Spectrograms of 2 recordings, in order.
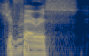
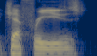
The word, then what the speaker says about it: Jefferis: It's Jefferis, but a lot of people say Jeffries, all that.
